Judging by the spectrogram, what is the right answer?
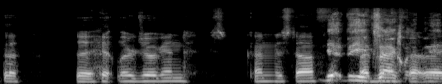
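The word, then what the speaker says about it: Hitlerjugend: Oh, like the Hitler Jugend kind of stuff. Yeah, exactly. Right? Yeah, it's Hitler Jugend. You're right, exactly. Yeah. Hitler I pronounced it wrong. Yeah, it's Hitler Jugend.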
